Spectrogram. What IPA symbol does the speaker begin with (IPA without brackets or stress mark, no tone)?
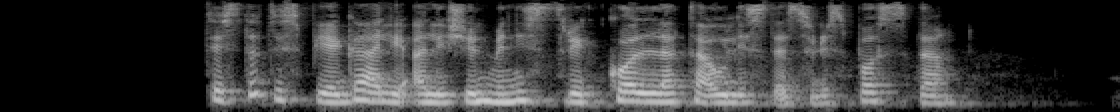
t̪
